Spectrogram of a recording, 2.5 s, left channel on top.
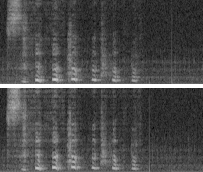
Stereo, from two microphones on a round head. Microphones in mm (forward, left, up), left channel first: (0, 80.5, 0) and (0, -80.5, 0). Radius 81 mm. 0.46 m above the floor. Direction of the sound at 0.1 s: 20° right (ahead or behind).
